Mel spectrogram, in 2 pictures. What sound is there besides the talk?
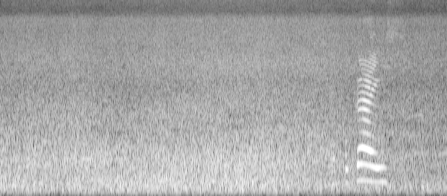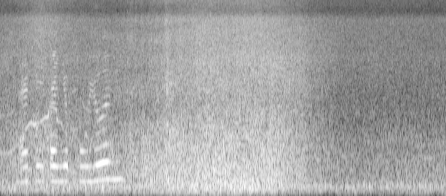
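ocean waves on shore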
